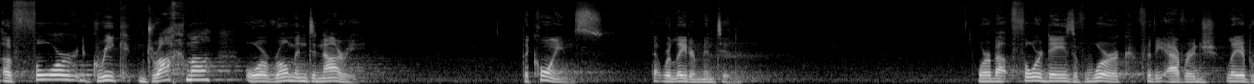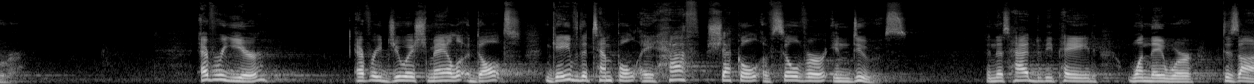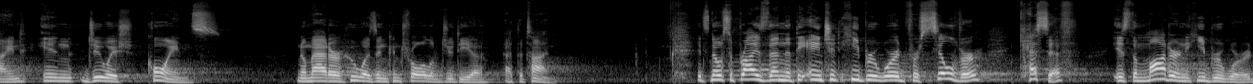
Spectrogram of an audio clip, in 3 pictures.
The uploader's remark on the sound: at Trinity Presbyterian Church in Bixby, Okla.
